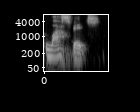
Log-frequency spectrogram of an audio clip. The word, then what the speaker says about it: Lasvit: Last fit. So it's a V in it, L-A-S-V-I-T.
